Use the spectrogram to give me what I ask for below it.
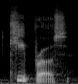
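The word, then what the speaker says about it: Κύπρος: pure copper in Greek the word Cyprus is pronounced kepros it's where we get our word copper copper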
